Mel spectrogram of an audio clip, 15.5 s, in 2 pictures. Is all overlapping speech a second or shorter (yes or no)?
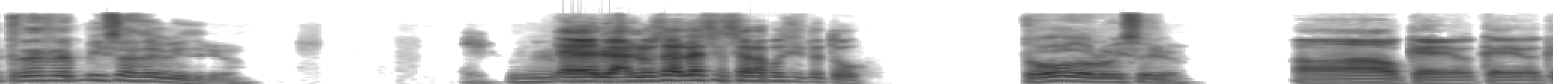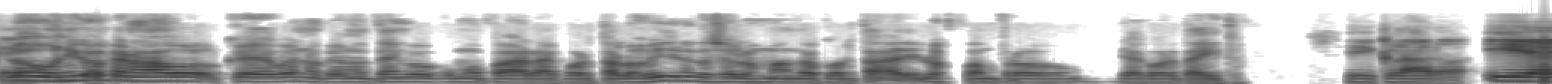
yes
